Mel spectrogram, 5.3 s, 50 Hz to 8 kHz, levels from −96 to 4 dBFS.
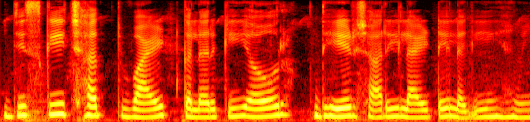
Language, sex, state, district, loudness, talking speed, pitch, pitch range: Hindi, female, Uttar Pradesh, Lucknow, -17 LUFS, 125 wpm, 195 Hz, 180-210 Hz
